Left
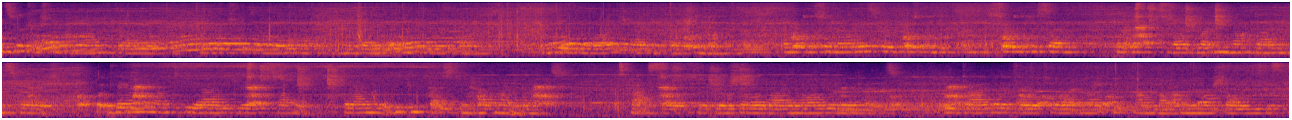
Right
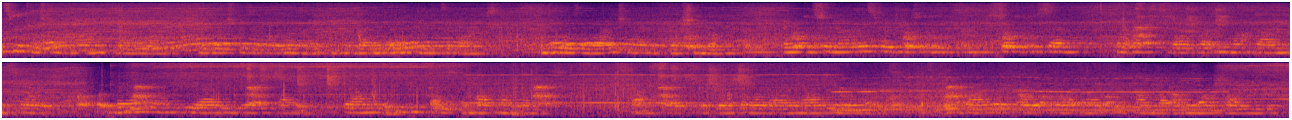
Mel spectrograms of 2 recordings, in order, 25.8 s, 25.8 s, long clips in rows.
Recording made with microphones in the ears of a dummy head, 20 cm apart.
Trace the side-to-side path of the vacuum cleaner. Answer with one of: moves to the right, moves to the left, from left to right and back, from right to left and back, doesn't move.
from right to left and back.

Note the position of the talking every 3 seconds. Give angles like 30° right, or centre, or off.
80° right, 70° right, 30° right, 10° left, 30° left, 30° left, 30° left, 30° left, 30° left.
